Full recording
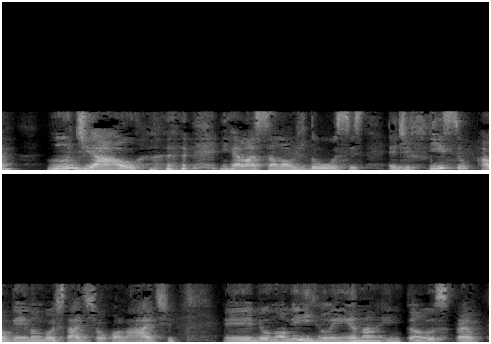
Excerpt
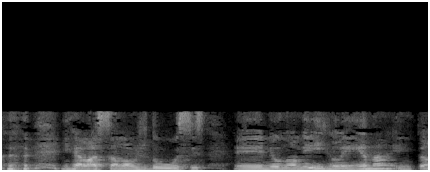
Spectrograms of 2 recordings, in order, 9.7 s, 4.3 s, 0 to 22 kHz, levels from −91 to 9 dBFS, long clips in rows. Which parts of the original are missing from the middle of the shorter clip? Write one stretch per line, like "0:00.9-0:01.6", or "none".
0:03.8-0:07.0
